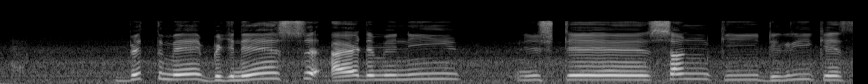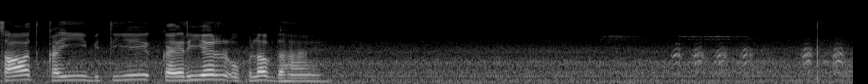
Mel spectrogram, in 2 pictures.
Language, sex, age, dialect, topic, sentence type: Hindi, male, 25-30, Awadhi Bundeli, banking, statement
